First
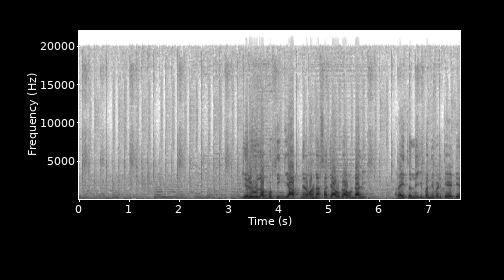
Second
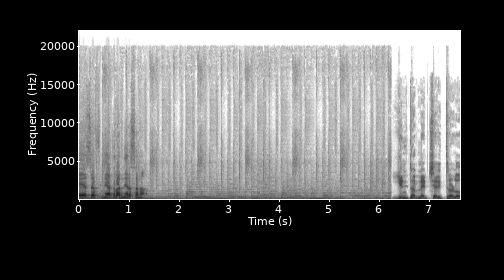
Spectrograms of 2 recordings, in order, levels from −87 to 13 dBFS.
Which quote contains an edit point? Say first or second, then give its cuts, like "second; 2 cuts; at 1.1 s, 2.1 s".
second; 1 cut; at 6.2 s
